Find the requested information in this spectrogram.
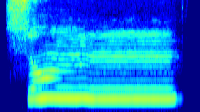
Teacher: this is idgham with gunna, so keep the sound in your nose for a longer time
